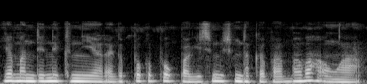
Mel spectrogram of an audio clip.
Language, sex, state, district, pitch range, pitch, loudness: Garo, male, Meghalaya, South Garo Hills, 125-150 Hz, 145 Hz, -13 LUFS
